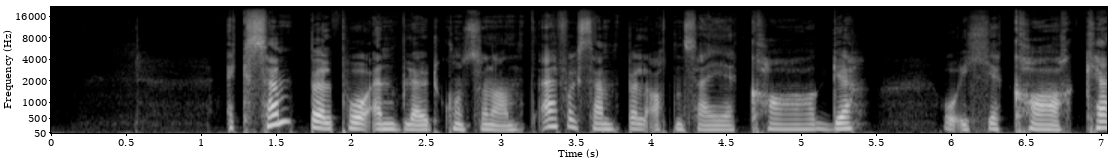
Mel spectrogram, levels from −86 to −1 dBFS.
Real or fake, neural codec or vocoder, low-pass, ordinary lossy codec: real; none; 19.8 kHz; none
